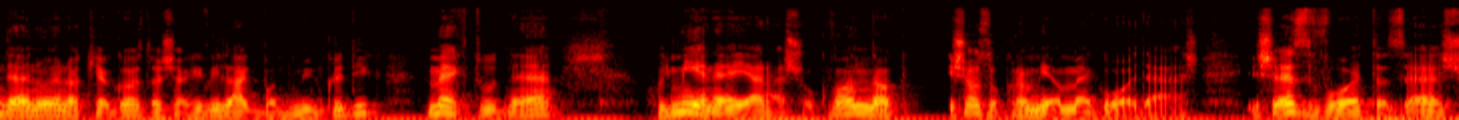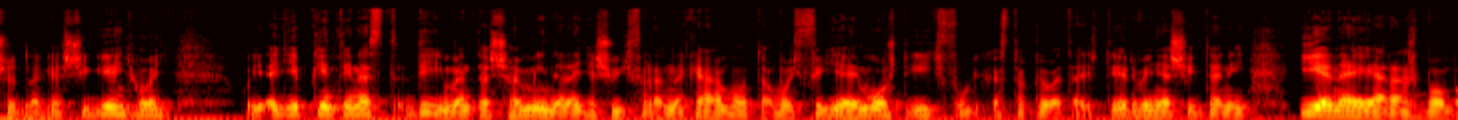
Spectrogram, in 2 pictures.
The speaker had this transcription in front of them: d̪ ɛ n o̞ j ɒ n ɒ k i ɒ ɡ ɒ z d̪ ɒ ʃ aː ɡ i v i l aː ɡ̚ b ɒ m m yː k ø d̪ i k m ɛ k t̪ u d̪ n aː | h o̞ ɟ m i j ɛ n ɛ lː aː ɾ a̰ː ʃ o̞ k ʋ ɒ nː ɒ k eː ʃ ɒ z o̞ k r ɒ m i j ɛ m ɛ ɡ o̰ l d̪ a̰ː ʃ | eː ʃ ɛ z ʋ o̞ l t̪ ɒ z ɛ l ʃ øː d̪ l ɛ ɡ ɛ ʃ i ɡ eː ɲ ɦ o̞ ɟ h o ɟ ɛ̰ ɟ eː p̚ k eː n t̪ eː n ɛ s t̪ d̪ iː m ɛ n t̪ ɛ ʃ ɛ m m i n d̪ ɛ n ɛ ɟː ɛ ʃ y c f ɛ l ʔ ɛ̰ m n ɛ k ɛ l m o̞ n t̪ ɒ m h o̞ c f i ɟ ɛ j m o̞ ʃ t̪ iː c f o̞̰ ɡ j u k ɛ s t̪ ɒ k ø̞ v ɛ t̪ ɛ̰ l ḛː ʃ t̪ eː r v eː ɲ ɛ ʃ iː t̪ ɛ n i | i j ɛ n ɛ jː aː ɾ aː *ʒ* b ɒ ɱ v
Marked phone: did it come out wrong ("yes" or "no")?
no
